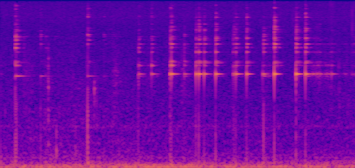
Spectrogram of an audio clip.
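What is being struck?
Clear glass bottle.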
